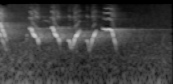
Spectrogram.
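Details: Tasmanian grey shrike-thrush calling close up, a rapid run of five or six bright notes, each dipping sharply downward and springing back up, ending on a clear held whistle.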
